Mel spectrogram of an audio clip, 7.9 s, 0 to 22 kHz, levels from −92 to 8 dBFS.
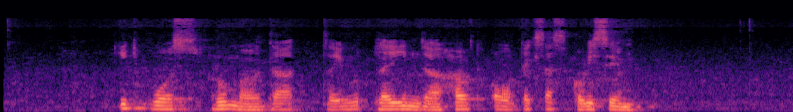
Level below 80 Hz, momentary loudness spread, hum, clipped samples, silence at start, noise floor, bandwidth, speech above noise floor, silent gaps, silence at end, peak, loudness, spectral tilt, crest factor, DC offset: -48 dBFS; 9 LU; none; under 0.1%; 1.2 s; -54 dBFS; 11.5 kHz; 33 dB; none; 1.4 s; -2 dBFS; -21 LUFS; -7.5 dB/octave; 20 dB; under 0.1%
